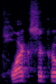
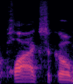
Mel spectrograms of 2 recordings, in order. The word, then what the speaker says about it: Plaxico: like yeah okay so is it plexico or Plaxico burst and he goes well he goes by both yeah like no we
